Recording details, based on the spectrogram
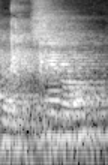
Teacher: Si yo tengo una palabra como perchero, me encuentro con que la fuerza de voz está en la segunda sílaba, empezando por detrás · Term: palabra llana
